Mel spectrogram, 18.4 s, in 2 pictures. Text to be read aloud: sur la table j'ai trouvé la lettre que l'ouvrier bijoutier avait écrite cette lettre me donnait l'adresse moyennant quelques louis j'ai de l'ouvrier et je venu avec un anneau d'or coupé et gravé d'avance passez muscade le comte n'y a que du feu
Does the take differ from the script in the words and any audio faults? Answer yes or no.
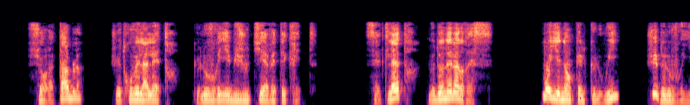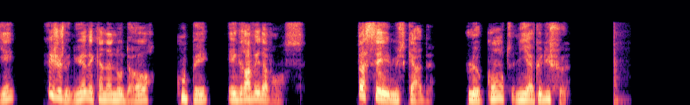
yes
